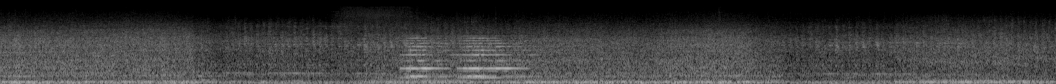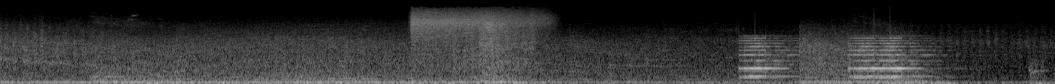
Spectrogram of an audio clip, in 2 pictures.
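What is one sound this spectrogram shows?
A bus engine hums and rumbles steadily as the bus drives.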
